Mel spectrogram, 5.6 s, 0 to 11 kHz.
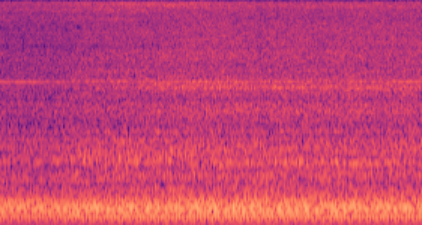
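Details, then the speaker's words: Electric 110 V pressure washer, roughly 2000 PSI, running after its leaking wand/handle was repaired: steady even motor hum with smooth spray hiss, no surging or pulsing, no leakage; normal running. "There we go. See that? No leakage."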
